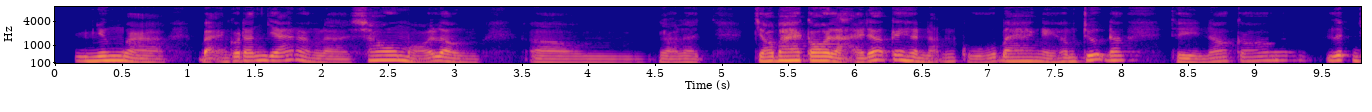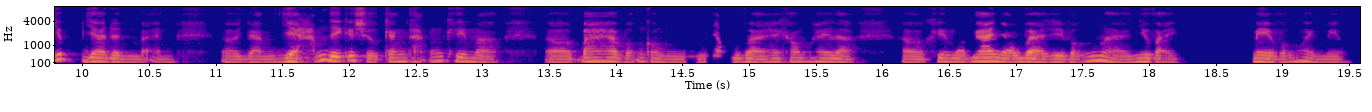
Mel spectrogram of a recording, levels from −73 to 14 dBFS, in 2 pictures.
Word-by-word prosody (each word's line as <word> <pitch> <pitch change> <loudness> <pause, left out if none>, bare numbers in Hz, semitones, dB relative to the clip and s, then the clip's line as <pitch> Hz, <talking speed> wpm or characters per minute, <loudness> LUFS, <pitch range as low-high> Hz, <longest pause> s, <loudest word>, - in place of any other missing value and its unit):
Nhưng 175 +3 +5
mà 130 -7 -1 0.2
bạn 140 - 0
có 175 - +3
đánh 175 +2 +2
giá 185 +2 +2
rằng 165 -10 -3
là 120 -2 -5
sau 195 +9 +3
mỗi 145 -6 0
lần, 130 -8 +1 0.4
ờ, 125 -2 -4 0.7
gọi 125 -2 -4
là, 125 -1 -5 0.4
cho 170 0 +4
ba 185 +1 +8
coi 180 -1 +8
lại 140 -3 +1
đó, 190 +6 +5
cái 210 -1 +3
hình 160 -6 +2
ảnh 150 +4 -7
của 125 +5 -6
ba 165 0 +1
ngày 145 -5 -2
hôm 150 +3 -2
trước 200 +6 +3
đó, 195 0 +2 0.4
thì 130 -3 0
nó 145 +6 -4
có 170 +2 -6 0.4
lúp 195 +2 +2
giúp 225 +5 +2
gia 155 -2 +2
đình 120 -3 -2
bạn, 120 0 -10 0.3
ờ, 120 -1 -6
làm 120 -1 -4
giảm 150 +9 +2
đi 175 - +8
cái 190 +2 +1
sự 130 -10 -2
căng 150 0 -1
thẳng 155 +4 -6
khi 155 -2 -1
mà, 125 -5 -4 0.3
ờ, 120 -1 -3
ba 155 +2 +1
vẫn 135 +2 -6
còn 125 -5 -6 0.2
nhậu 135 +2 -7
về 120 -3 +1
hay 135 +1 -4
không? 140 0 -5
Hay 140 -1 -2
là, 125 -4 -2 0.3
ờ, 120 -1 -4
khi 130 +5 -4
mà 135 -2 -1
ba 150 +1 +6
nhậu 135 -4 +2
về 135 -2 +5
thì 125 0 0
vẫn 130 +10 -1
là 135 -9 0
như 135 +4 -1
vậy, 130 -2 -5 0.5
mèo 135 -3 +2
vẫn 125 +2 -6
hoàn 145 -6 -3
mèo? 120 -1 -6
140 Hz, 220 wpm, -22 LUFS, 125-170 Hz, 0.7 s, ba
